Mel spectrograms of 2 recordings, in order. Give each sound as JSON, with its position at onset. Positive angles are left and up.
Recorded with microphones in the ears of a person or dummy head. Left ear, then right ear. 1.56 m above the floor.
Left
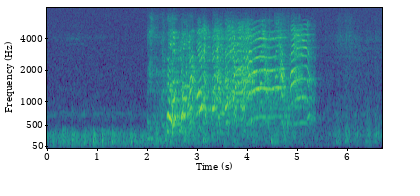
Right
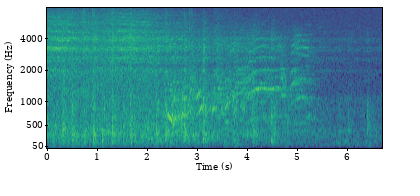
{"t": 2.0, "sound": "laughter", "side_deg": 70, "distance_m": 1.5}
